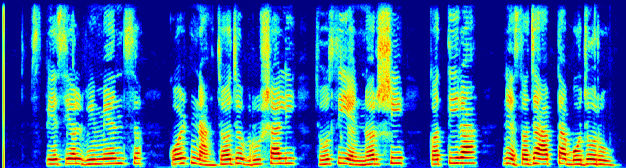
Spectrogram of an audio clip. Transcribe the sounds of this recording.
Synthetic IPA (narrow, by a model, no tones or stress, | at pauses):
speʃijəlʋimens | kolʈnad͡ʒəd͡ʒbɾuʃali | d͡ʒʱosienəɾʃi | kət̪iɾa | nesəd͡ʒaːp̚t̪abod͡ʒʱoɾũ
